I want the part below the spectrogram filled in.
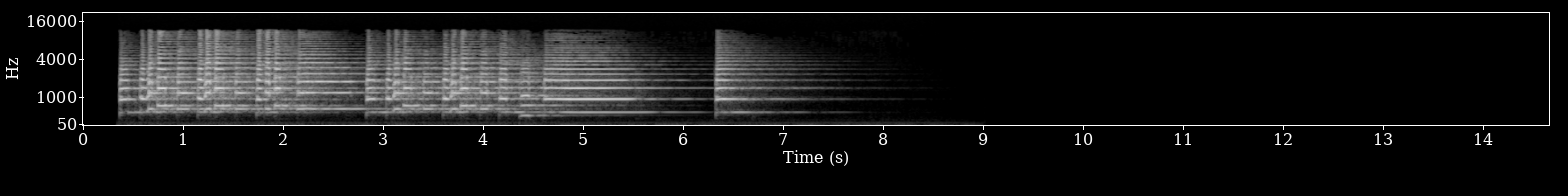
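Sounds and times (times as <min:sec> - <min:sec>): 
band playing a ceremonial bugle call and stinger: 0:00.4 - 0:07.5.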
